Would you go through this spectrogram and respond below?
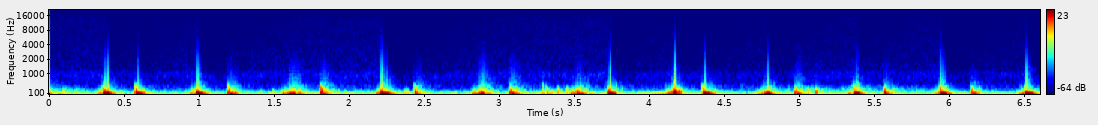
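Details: Own heartbeat recorded with a stethoscope: clear paired lub-dub sounds, about 97 beats a minute, steady rhythm; normal heartbeat.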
